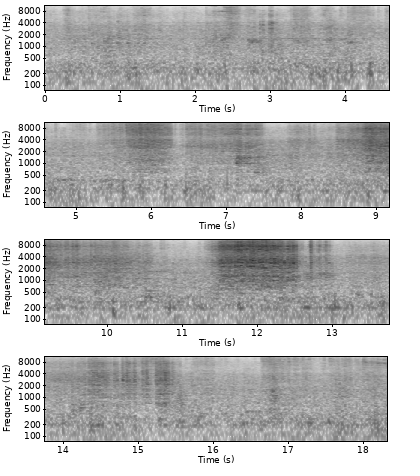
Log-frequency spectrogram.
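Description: A freight train of covered hopper cars rolling past, its steel wheels running on the rails in a steady rumble. The sound grows louder and hissier for a few seconds around nine and again around twelve seconds in.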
